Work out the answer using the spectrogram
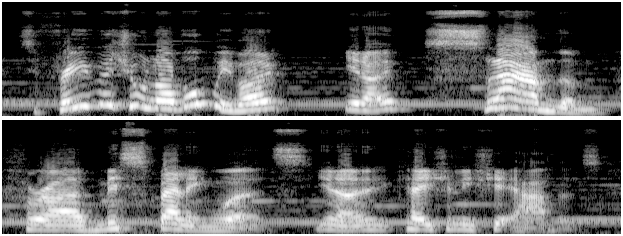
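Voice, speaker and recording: Fairly quick and very animated, a high, sharp-toned voice belongs to a late-teen gaming host from England. He reads a visual novel aloud with casual, sarcastic, sweary remarks while music plays behind him.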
